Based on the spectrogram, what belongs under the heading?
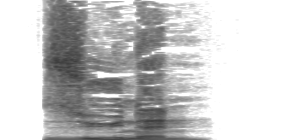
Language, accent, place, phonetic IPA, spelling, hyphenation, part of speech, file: German, Germany, Berlin, [ˈzyːnən], sühnen, süh‧nen, verb, De-sühnen.ogg
- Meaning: to atone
